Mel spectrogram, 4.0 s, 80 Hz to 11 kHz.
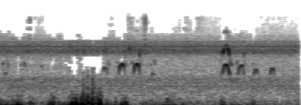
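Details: Royal Albatross chick, 121 days old, calling excitedly to a visiting adult at its nest in hope of food; a handful of short rising-and-falling whistled notes spaced irregularly, with a thump and low wind noise.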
